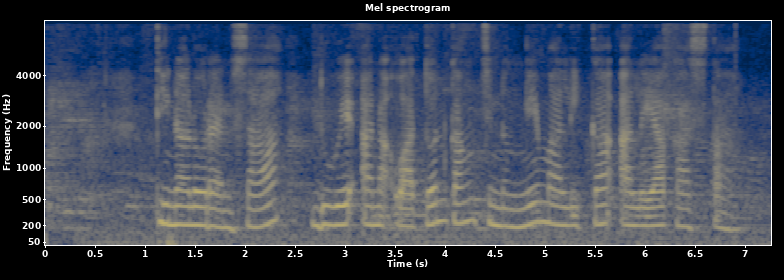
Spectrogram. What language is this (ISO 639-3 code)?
jav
